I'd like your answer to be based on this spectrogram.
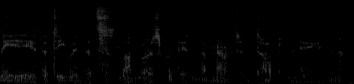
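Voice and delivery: eerie whispering demon voice. Acted. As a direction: breathe it like a buried demon. Player voices a slumbering demon.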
